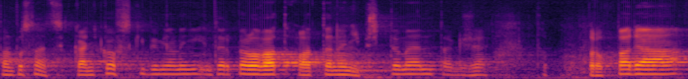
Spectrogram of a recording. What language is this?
Czech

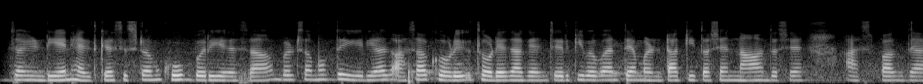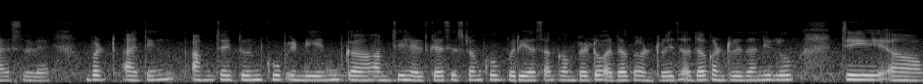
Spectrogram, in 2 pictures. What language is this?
Konkani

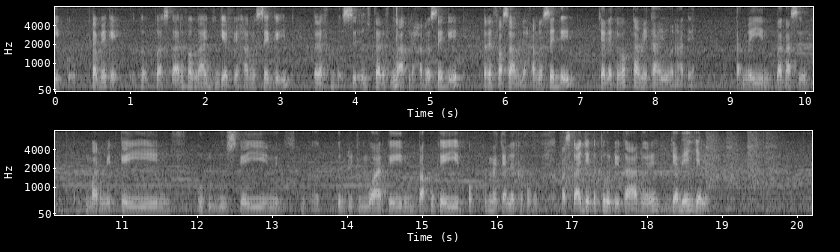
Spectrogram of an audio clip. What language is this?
Serer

